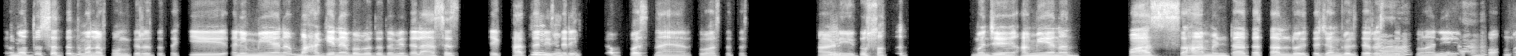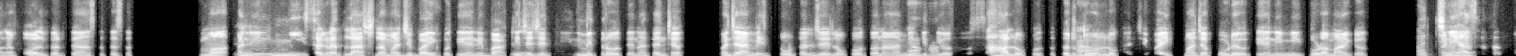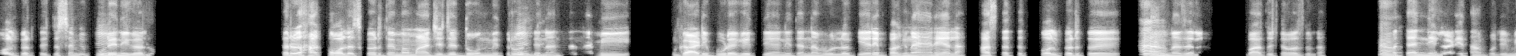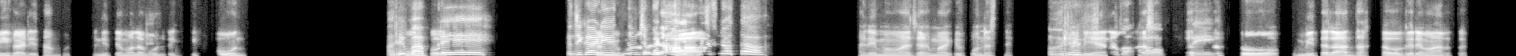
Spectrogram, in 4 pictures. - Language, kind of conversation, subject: Marathi, podcast, कथा सांगताना सस्पेन्स कसा तयार करता?
- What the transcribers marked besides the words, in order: other background noise; surprised: "अरे बापरे! म्हणजे गाडीवर तुमच्या पाठीमागे कोणच नव्हतं?"; afraid: "अरे बाप रे!"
